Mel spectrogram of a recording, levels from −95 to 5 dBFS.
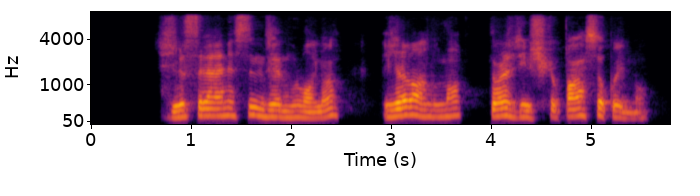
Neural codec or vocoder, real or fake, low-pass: codec, 24 kHz, 1 kbps, SNAC; fake; 7.2 kHz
